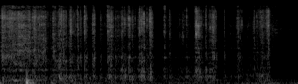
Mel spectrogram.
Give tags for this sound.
objects
brush
variable
scrapes
random

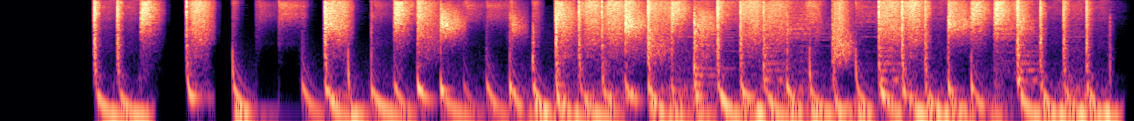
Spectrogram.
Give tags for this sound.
hop
hip
RB
rap
sound
sample
disko
loop
beat
song
Dj
lied
dance

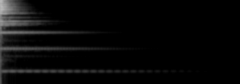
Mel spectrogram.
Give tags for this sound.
glass
hit
one-shot
percussive
tuned

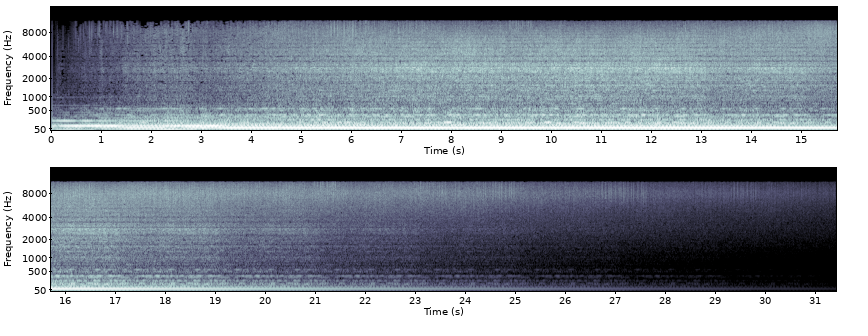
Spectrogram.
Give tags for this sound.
strings
ambient
granular
rain
synth
multisample
tremolo
pad

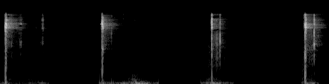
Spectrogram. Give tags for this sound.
brick
fall
falling
lego

